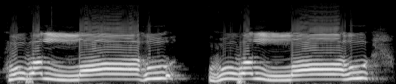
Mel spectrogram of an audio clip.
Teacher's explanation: موٹا پڑھنا ہے لام کو اور ایک الف تک کھینچنا ہے۔ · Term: لام کو موٹا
